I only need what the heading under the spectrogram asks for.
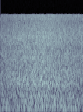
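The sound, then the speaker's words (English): Steady, loud rush of water flowing through stainless steel canals in a giant carrot-processing plant, carrying carrots around; a dense continuous wash with no pauses or distinct splashes, and no voices. “This whole time, the carrots are being moved around the giant plant by gallons of water flowing through an intricate system of stainless steel canals.”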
